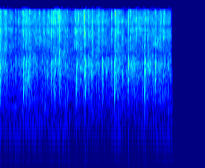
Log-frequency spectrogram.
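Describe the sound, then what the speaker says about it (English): An applause sound effect of dense, even crowd clapping runs steadily for about two seconds and then cuts off abruptly into silence. "putting an applause over my voice"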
